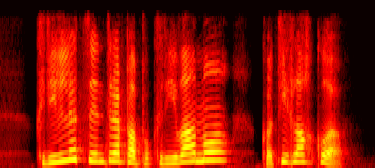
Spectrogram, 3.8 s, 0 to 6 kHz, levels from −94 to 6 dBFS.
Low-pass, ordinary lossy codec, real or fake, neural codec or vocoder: 5.4 kHz; none; fake; codec, 16 kHz in and 24 kHz out, 0.9 kbps, LongCat-Audio-Codec, four codebook decoder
